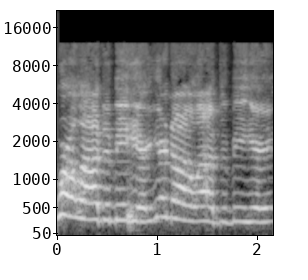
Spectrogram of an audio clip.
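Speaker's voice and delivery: put-on very high, heated, angry shouting. Recounting yelling at people who ruined a film take, reenacting own angry yelling. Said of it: "I get pretty hot and start yelling at them".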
